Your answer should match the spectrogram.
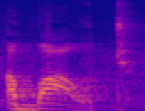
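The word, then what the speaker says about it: about: মিটারটা তো সেই ডায়লগটা অনুযায়ী এই এবাউট ওয়ার্ডটার উচ্চারণ হচ্ছে আবাউট।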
